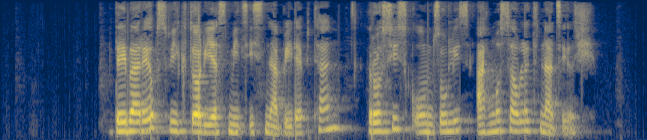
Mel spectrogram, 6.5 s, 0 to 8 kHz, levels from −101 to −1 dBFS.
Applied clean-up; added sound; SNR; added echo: none; none; none; none.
